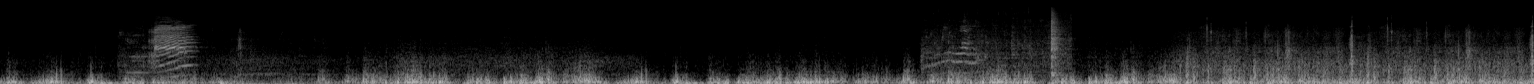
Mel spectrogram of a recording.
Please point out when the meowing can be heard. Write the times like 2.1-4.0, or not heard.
1.1-2.0, 9.2-10.8.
